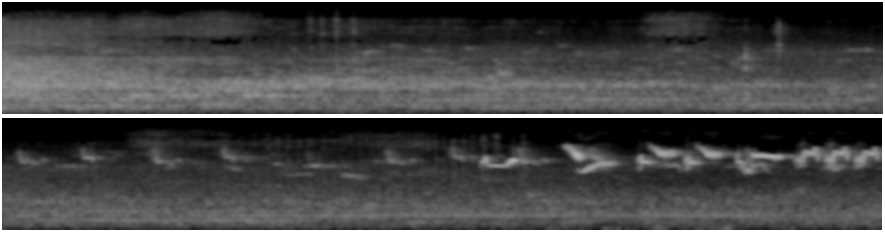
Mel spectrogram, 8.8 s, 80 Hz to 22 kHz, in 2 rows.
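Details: Singing reed bunting in the Grote Netevallei at Gestel, 28 May 2022: after quiet background, short high chirped notes rise into a fast run of sharp, repeated twittering phrases near the end.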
